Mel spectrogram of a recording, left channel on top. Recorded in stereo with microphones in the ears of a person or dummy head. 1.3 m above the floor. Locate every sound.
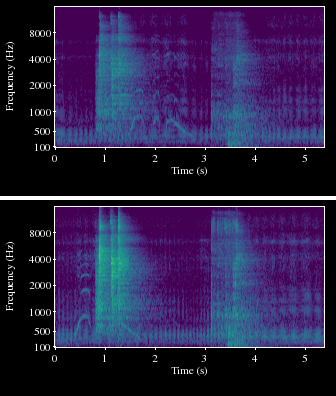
0.8 s a rattle: 35° right (ahead or behind), 0.7 m
3.1 s writing: 40° right (ahead or behind), 1.3 m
